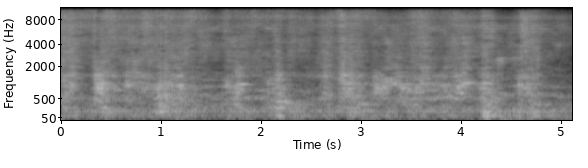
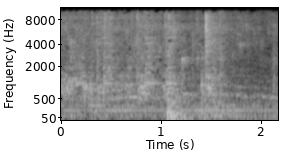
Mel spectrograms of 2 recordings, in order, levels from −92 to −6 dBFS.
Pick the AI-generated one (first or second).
first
